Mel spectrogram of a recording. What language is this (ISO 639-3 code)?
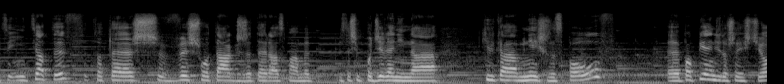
pol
